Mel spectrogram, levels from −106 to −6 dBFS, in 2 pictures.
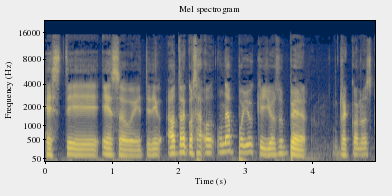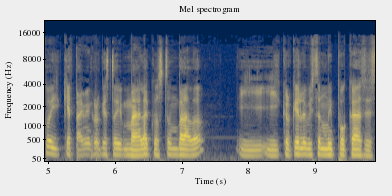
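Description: No audible faults occur anywhere in the speech.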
